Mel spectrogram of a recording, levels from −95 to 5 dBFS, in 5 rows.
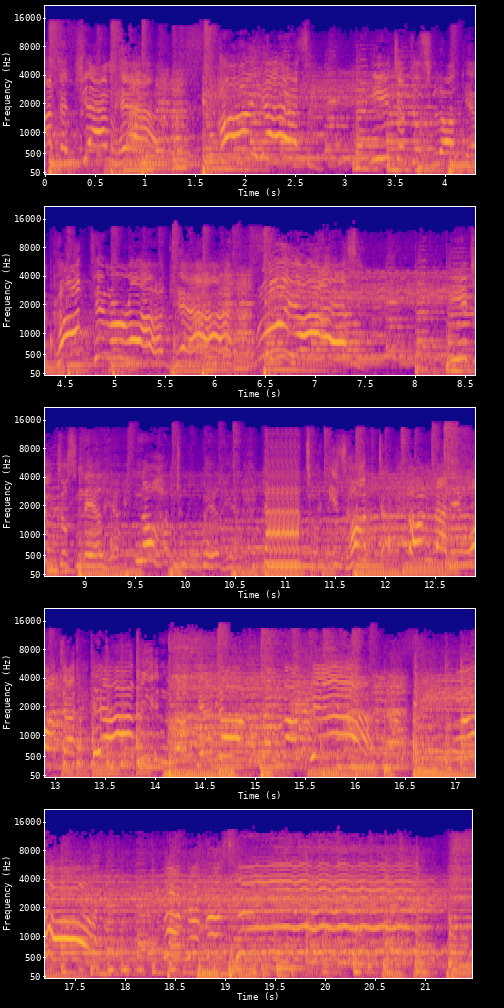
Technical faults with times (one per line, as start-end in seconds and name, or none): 10.87-11.15 system hang loop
